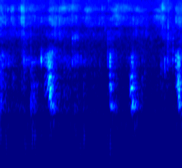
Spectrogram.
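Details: Siberian Husky puppies seven days old, just woken, giving short high squeals and whimpers at irregular intervals, four or five brief cries in a quiet room.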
